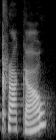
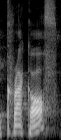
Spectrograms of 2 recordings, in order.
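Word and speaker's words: Kraków: because I know that you said Krakow, yeah, and some people say Krakow. I've heard both pronunciations in English.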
